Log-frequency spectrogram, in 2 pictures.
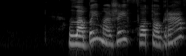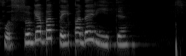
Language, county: Lithuanian, Kaunas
